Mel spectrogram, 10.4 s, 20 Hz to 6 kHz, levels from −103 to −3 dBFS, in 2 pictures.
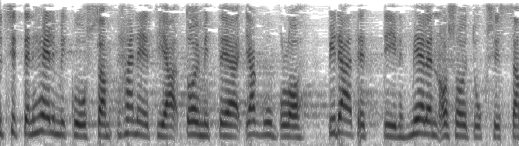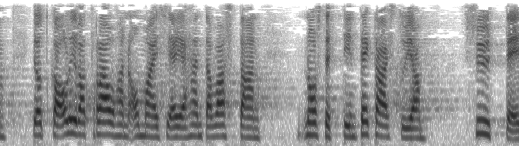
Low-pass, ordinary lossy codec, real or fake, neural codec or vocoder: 5.4 kHz; none; real; none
